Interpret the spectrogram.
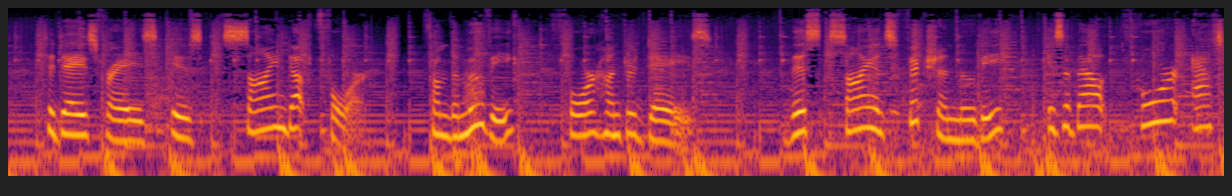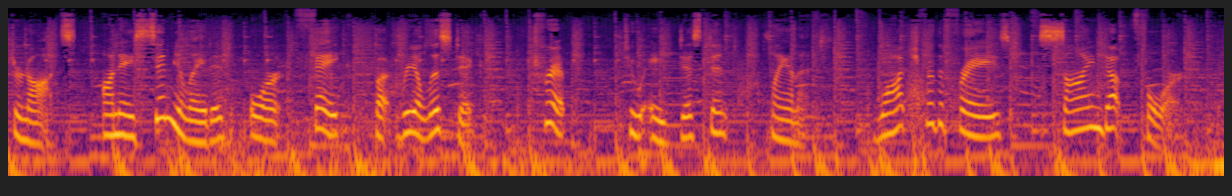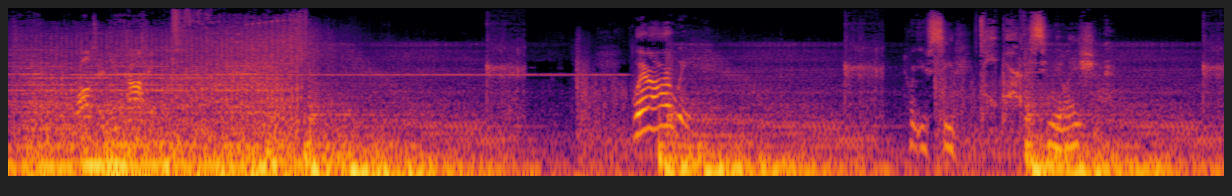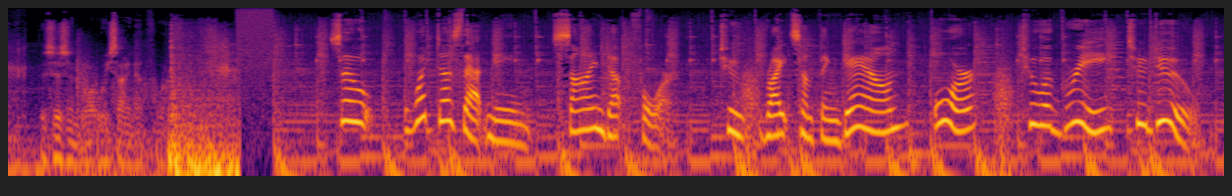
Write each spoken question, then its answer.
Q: So, what does that mean, signed up for?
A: Signed up for means something you agreed to do.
